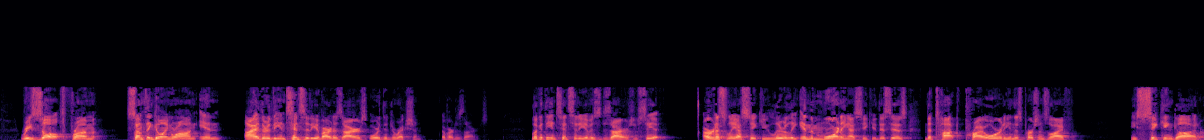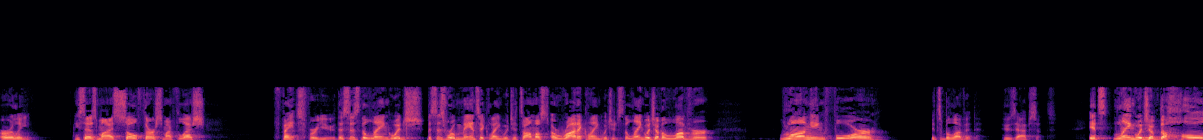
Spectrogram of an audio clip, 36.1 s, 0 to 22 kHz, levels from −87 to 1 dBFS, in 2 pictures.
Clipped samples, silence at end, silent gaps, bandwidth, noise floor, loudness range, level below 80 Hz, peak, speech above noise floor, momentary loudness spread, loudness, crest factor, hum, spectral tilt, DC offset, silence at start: under 0.1%; 0 s; none; 8.8 kHz; -89 dBFS; 6 LU; -68 dBFS; -4 dBFS; 66 dB; 12 LU; -23 LUFS; 20 dB; none; -4.5 dB/octave; under 0.1%; 0.35 s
